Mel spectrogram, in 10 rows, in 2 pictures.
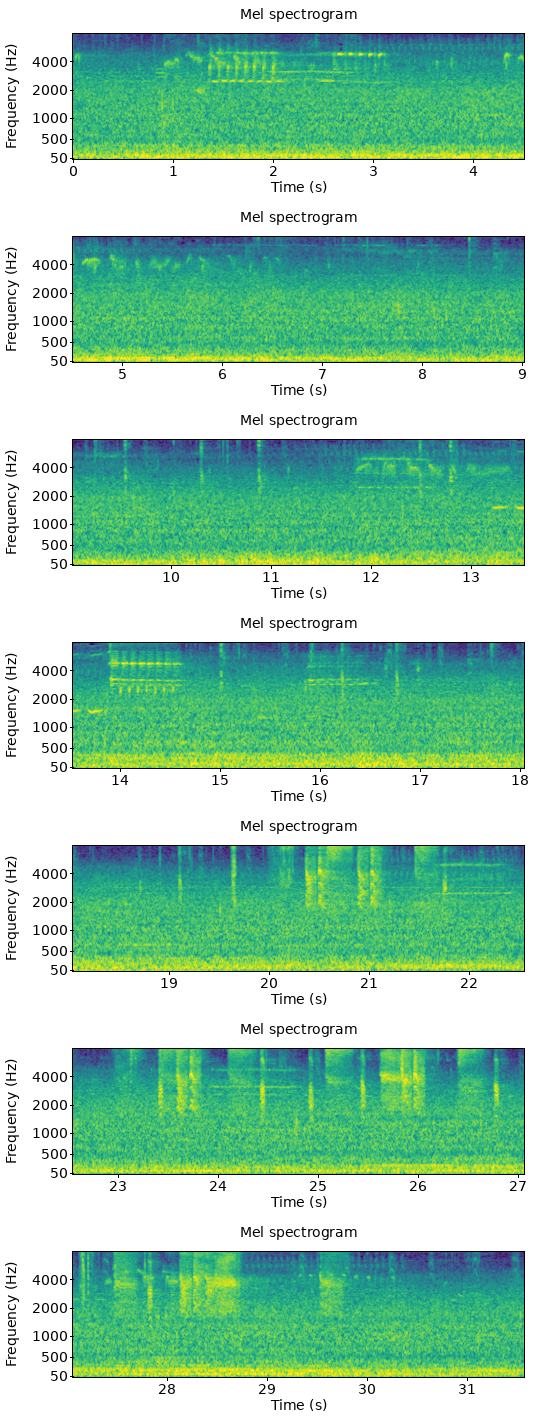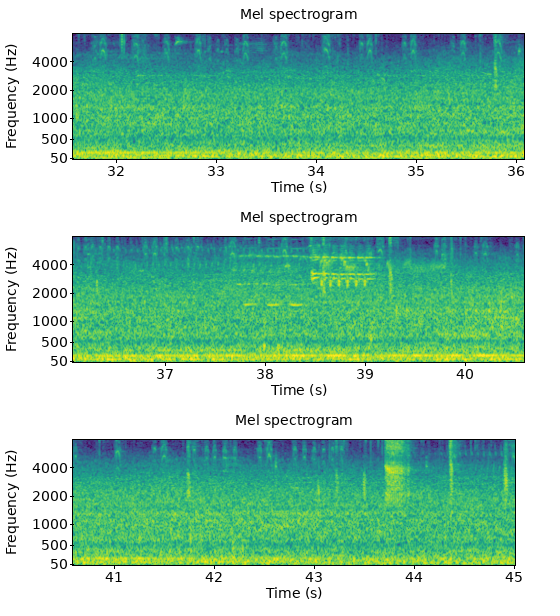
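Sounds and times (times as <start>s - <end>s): outdoor noise: 0.0s - 45.0s
birds calling: 20.0s - 30.0s, 37.7s - 40.3s, 41.0s - 45.0s.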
